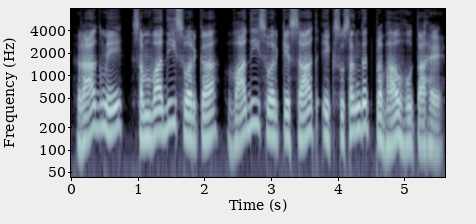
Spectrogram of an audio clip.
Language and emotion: Hindi, neutral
